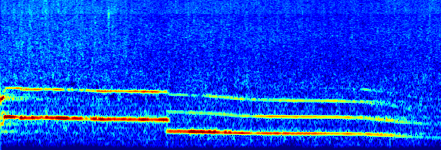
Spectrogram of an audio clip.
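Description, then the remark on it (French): A pack of about eight wolves, a family with the dominant male and female and last year's young, howl together in long, overlapping tones at different pitches, one voice dropping lower midway while the others hold steady and slowly fall, a continuous chorus that carries throughout. “Alors, dans cette meute, il y a combien de loups là ?”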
